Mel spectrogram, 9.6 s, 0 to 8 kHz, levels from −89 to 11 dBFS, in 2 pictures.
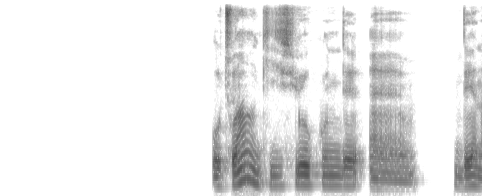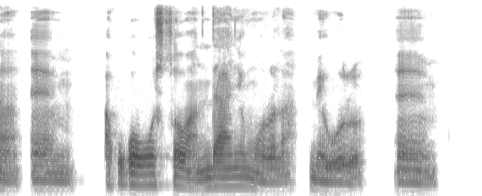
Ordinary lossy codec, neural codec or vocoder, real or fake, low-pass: none; none; real; 7.2 kHz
